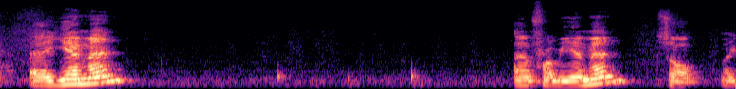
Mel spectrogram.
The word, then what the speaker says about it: Yemen: me no human oh approximately we say Yemen this is the right way to pronounce it the team in I know we write in English this way but we say it's Yemen it's pronunciation Yemen okay it's a good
